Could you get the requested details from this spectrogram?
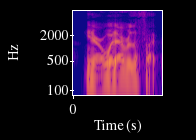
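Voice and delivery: ordinary talk, nothing marked

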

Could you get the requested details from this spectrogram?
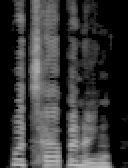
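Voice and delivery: very high frightened question; fearful, octave up. A narrator's reading. Will asking as the trap triggers, voice high with fear. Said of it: "fear driving his voice up an octave".

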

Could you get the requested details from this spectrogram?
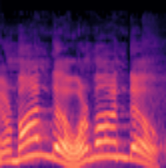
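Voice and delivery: shouting a lost son's name, high and loud; a father yelling for his son in the ruins; calling a name loudly. Retold or imitated. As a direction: call out desperately across the rubble. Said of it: "began to yell his name".

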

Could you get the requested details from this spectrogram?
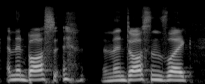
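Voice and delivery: ordinary talk, nothing marked

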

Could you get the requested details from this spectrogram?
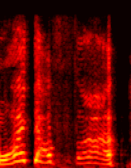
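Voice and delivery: high, slow mock disbelief; mock incredulous what-the-fuck, slow and high; imitating friend's outburst. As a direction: replay her stunned what-the-fuck for laughs. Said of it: "of you saying".

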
